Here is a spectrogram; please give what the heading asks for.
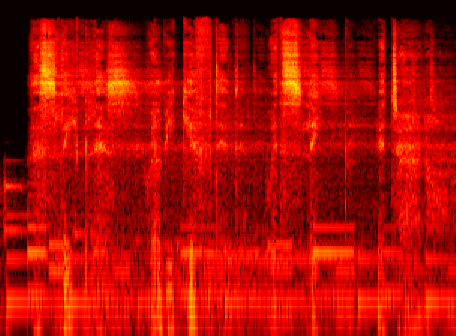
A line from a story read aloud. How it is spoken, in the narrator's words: a voice behind me, one that didn't come from human lips, and which said to me in raspy tones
